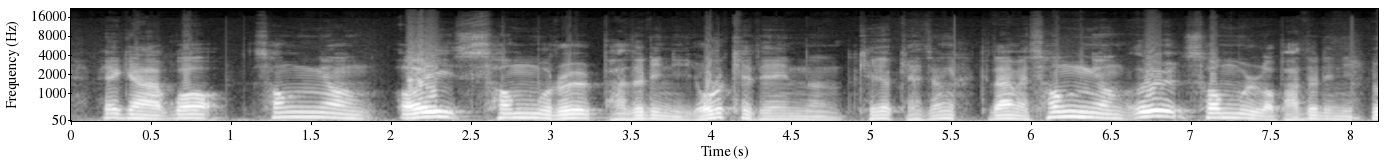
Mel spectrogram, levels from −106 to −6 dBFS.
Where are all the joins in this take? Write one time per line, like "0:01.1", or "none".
none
